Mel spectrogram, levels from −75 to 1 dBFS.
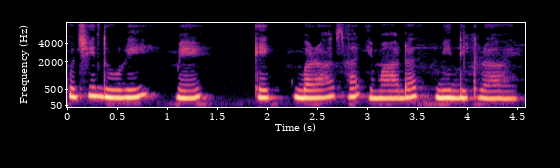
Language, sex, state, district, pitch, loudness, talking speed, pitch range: Hindi, female, Assam, Kamrup Metropolitan, 240 Hz, -13 LUFS, 155 wpm, 230-265 Hz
